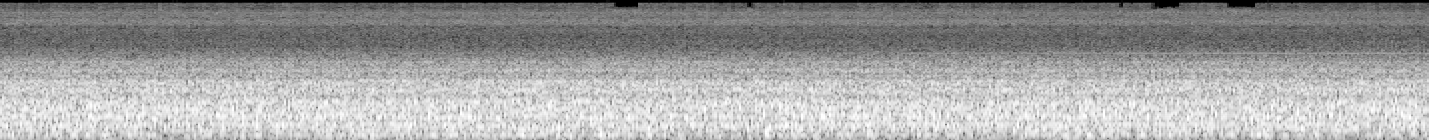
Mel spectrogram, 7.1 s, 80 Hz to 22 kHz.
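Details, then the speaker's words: Gearlasso 8kW 12V/24V Chinese diesel heater switched off via app after manual-mode run, CLP residual-oil burn-off: steady even blower rush purging and cooling, no pump ticking or burner roar, until it returns to standby; normal cool-down fan run after shutdown. "And it will do that for a couple of minutes until it's finished burning the oil off until it's cooled down a bit. Fan will run again in a moment and that will be it off again."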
